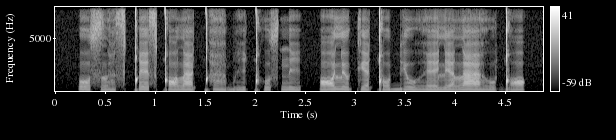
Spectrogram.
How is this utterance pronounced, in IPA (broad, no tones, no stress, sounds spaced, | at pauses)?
o s l æ̤ s ǃ e s ǃ ɒ l æ ǃʰ æ̤ bʱ i ǃʰ u s n i | ɒ lʲ o kʲ æ ǃ o bʲ u ɦ e lʲ æ l æ ɦ u ɡ͡ǃ ɒ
